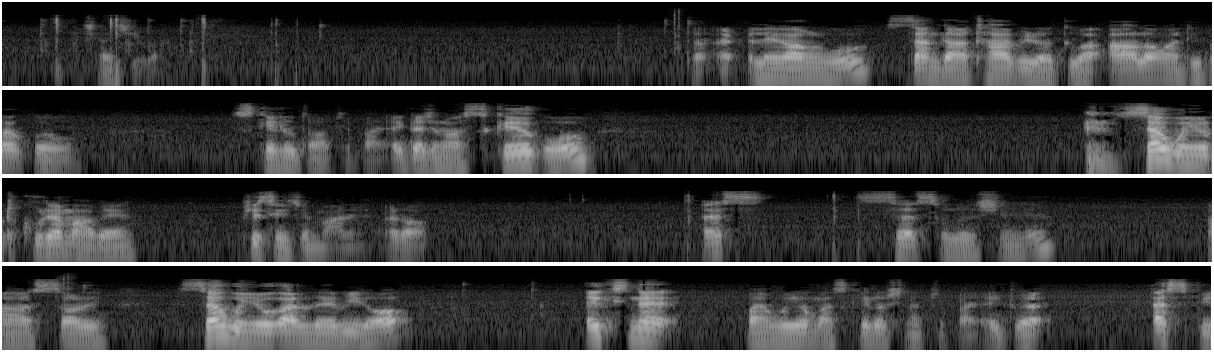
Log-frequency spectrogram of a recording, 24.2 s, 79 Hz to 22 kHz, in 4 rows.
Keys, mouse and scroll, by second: 1.3 s, 14.6 middle click, 15.4 s, 18.5-20.1 drag.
